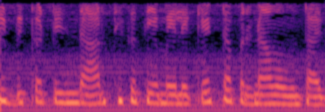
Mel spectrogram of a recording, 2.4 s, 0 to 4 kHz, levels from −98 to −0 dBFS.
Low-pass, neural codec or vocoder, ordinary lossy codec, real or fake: 3.6 kHz; none; none; real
